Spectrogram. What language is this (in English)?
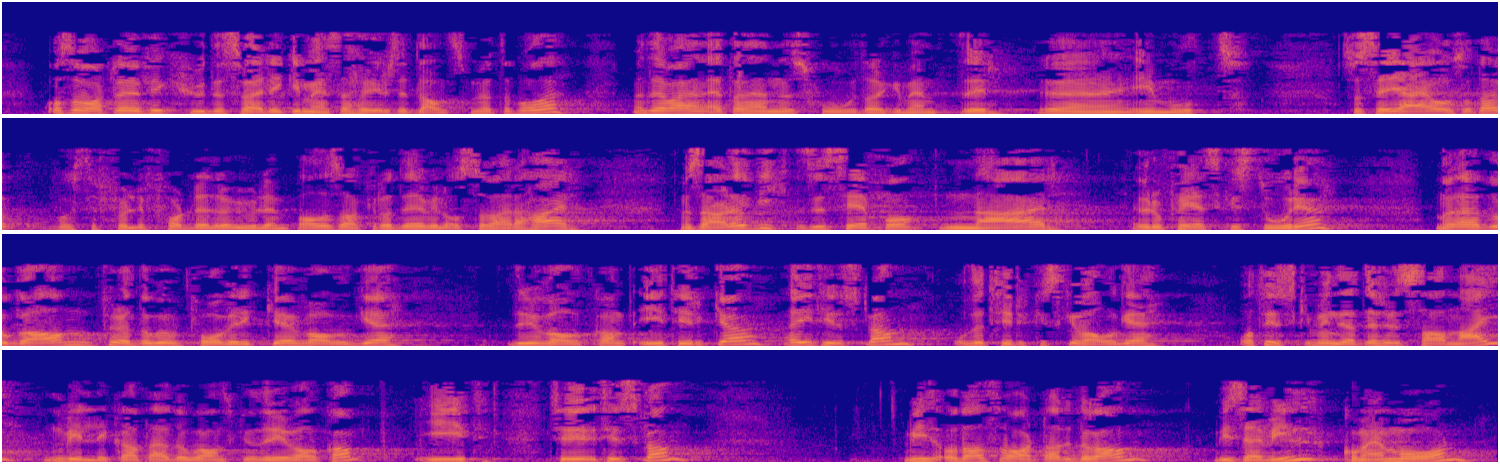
Norwegian Bokmål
